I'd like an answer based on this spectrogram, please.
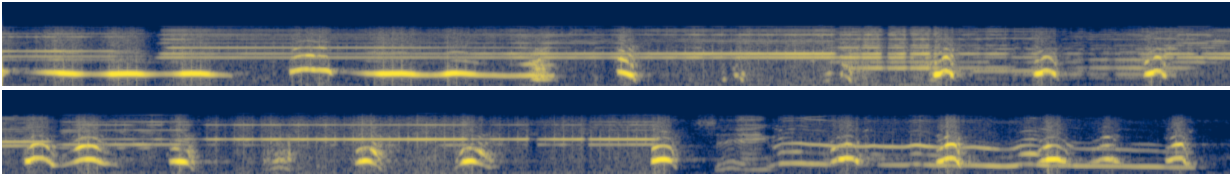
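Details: Half-mastiff, half-rottweiler Fido joins in with a harmonica, giving a drawn-out wavering howl, then a run of short upward-bending yelps between chords, ending in a sliding, descending moan over the harmonica.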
